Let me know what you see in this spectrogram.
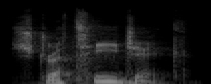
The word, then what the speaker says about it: strategic: The adjective is strategic. Also 3 syllables, but be careful. The stress changes. Strategic. Uh-huh.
